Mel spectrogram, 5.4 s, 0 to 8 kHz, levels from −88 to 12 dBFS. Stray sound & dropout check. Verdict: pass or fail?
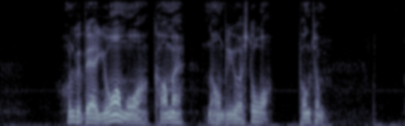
pass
